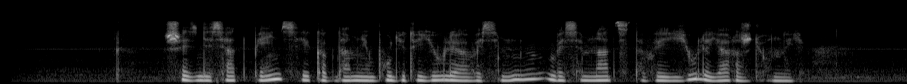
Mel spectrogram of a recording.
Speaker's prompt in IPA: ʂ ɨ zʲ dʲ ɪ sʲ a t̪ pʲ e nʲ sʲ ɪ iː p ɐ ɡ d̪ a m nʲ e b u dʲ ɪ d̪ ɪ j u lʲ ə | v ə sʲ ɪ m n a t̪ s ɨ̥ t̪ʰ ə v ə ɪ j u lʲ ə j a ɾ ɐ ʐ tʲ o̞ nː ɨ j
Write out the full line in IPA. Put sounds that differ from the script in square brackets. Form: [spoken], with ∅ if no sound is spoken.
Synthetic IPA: ʂ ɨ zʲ dʲ ɪ sʲ a t̪ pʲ e nʲ sʲ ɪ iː [k] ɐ ɡ d̪ a m nʲ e b u dʲ ɪ [t̪] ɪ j u lʲ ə | v ə sʲ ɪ m n a t̪ s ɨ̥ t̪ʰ ə v ə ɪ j u lʲ ə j a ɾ ɐ ʐ [dʲ] o̞ nː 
